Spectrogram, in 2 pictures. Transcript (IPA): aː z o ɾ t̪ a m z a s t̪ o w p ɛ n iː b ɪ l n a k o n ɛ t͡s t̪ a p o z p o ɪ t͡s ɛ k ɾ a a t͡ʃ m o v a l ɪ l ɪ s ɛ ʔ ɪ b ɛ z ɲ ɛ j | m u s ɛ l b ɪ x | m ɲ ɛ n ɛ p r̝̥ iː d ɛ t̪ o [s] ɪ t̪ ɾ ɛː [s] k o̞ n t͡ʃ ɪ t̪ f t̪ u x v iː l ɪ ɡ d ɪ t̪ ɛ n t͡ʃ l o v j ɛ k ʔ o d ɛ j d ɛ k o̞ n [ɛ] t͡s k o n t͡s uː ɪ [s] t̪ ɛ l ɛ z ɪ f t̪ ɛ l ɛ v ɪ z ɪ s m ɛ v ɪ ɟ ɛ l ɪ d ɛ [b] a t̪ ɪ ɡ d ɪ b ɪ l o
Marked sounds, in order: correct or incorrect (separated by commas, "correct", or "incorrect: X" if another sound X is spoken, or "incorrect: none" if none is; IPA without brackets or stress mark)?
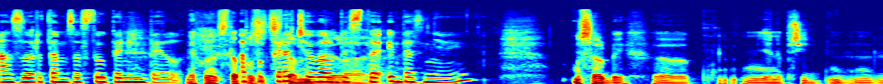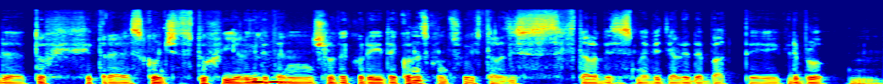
incorrect: x, correct, correct, incorrect: f, correct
